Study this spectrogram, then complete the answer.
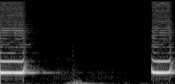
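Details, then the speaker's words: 1980 MGB horn powered directly with an auto test probe: short, thin, buzzy honks with a ragged edge from one horn, while the other gives nothing at all. With direct power applied, the horns themselves are judged faulty. "so there's obviously a problem with that one let's try to one on the other side there's nothing there nothing happening with that one at all which is kind of peculiar"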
